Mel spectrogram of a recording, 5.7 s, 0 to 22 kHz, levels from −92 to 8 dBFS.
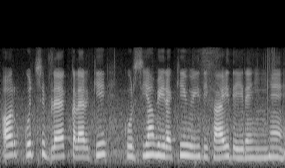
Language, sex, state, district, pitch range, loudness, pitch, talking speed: Hindi, female, Madhya Pradesh, Katni, 185-225 Hz, -17 LUFS, 205 Hz, 135 wpm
